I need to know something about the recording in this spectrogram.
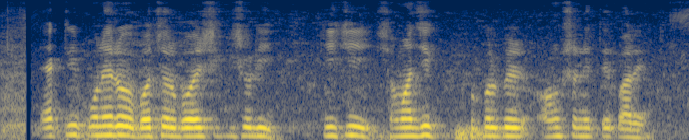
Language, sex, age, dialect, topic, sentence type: Bengali, male, 25-30, Northern/Varendri, banking, question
